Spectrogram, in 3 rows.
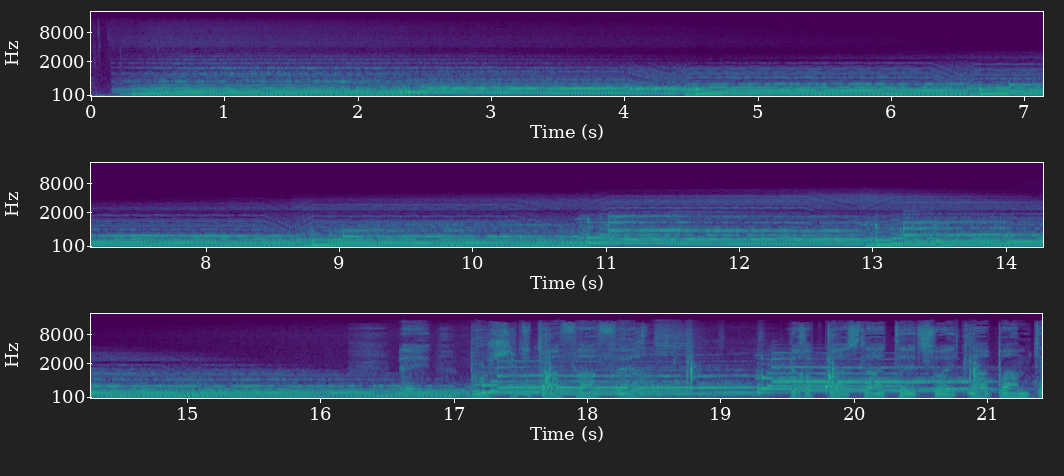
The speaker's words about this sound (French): On va retourner en musique à l'instant. On va aller écouter encore une fois du hip-hop, probablement une des chansons qui a le plus tourné sur nos ondes en 2018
